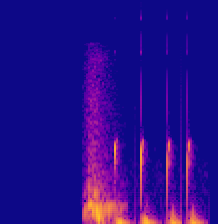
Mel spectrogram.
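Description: Animated end-card sound effects: after a moment of silence, a whoosh with a low thud, then four quick pops in a row, about a quarter second apart.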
